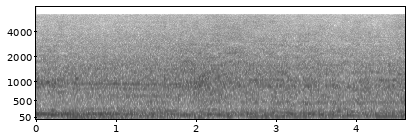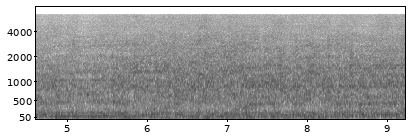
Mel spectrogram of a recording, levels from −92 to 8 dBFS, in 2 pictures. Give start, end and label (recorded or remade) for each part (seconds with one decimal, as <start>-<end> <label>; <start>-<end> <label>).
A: 0.0-0.4 remade; 0.4-1.8 recorded; 1.8-9.2 remade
